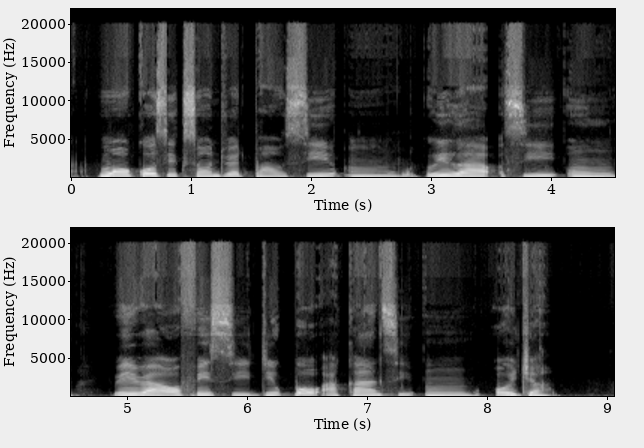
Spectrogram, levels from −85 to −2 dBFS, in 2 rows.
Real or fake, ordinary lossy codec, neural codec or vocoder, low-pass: real; none; none; none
